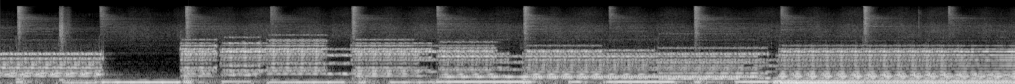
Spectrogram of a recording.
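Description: Hammond B3 tonewheel organ playing sustained, wavering chords in a slow jazz ballad, with organ bass notes beneath. Drums keep a light, steady beat of about two strokes a second.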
